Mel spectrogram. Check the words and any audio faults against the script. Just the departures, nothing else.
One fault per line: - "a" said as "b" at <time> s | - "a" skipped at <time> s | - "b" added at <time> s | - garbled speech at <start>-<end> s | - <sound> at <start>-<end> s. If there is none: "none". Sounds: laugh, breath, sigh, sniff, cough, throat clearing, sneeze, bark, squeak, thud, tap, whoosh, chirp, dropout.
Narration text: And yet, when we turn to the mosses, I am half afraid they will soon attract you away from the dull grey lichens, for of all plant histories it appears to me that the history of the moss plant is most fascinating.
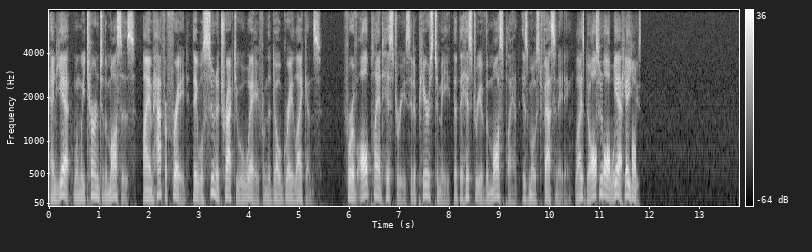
- garbled speech at 10.5-11.8 s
